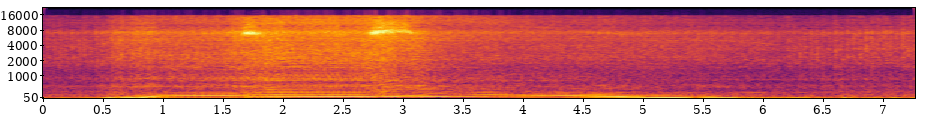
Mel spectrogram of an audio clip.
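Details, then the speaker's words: Mitsubishi Canter 136 PS HD, 78,000 km, idle will not hold 600 rpm and must sit below it: revs rise, then jerk and stumble as they fall before settling back to idle; a light engine fault. "Kalau mau turun itu jeglek dulu teman-teman, ada jeglek dulu baru antang begitu, baru turun."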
